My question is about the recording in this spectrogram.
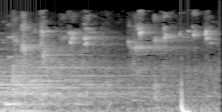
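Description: Background music fading out within the first half second, then a basketball bouncing once on the gym floor near the end, a single short, low thud.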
